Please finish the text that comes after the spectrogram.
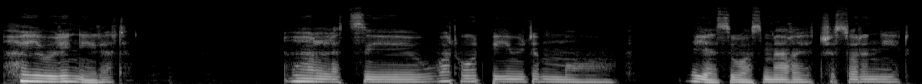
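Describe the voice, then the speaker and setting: A man's voice: mid-range voice, flat delivery, takes it slowly, long pauses, a little mellow, smooth, dry recording, clean studio sound, natural voice. A man playing an irritable, sarcastic fantasy apothecary in an ASMR roleplay, stern and given to exasperated sighs. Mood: impatient, scornful. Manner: stern, sardonic, exasperated sighing.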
